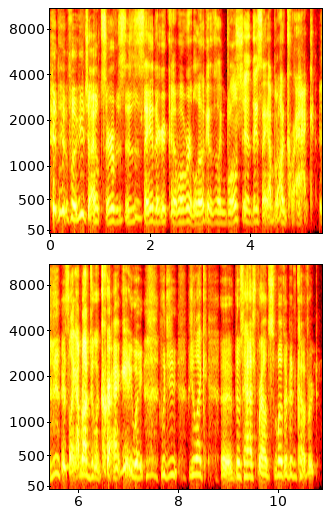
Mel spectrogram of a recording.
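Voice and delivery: high mock-tearful rant; whiny babbling. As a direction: babble grievances as a crying waitress taking orders. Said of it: "She was just babbling her shit".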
